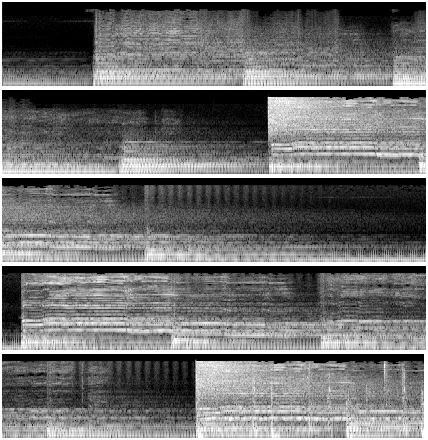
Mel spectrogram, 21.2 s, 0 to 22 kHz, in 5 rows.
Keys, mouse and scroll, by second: 0.6 click, 0.6-11.1 drag, 11.1-12.9 drag, 12.9-19.4 drag, 20.0-20.7 typing, 20.1 click.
